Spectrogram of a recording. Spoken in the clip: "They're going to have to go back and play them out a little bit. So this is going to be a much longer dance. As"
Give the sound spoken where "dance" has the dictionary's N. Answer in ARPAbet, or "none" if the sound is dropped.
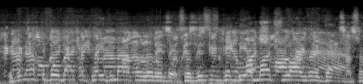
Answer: none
